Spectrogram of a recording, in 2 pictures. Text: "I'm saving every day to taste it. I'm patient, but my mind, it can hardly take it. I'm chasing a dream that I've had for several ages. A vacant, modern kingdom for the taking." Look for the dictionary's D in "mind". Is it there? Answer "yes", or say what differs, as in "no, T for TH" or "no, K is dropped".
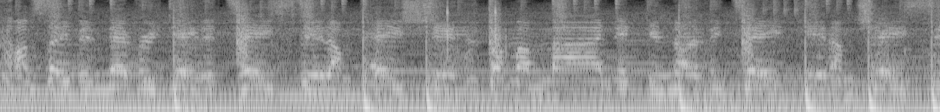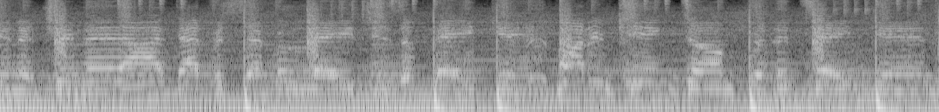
yes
